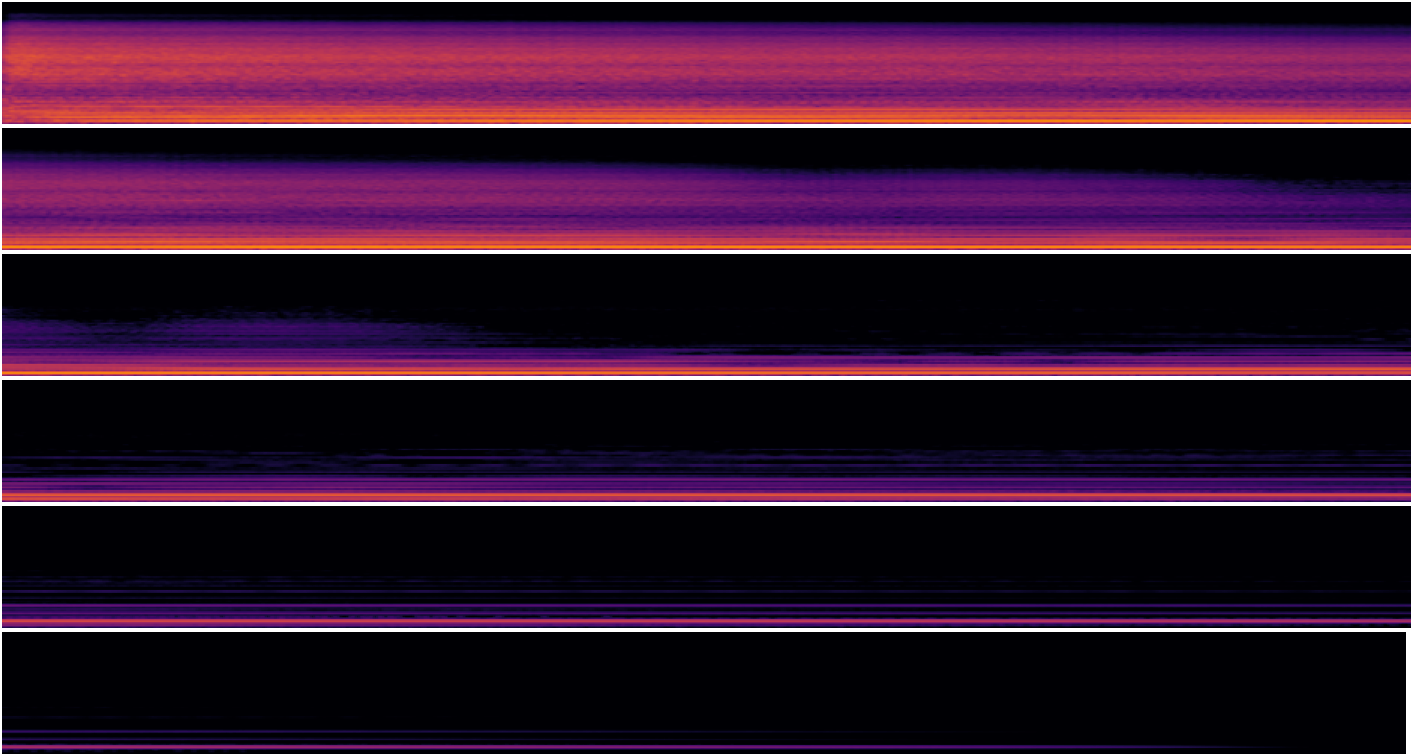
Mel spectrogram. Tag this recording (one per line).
chords
distorted
distorted-guitar
distortion
guitar
guitar-chords
rhythm
rhythm-guitar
